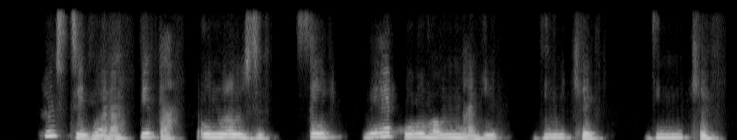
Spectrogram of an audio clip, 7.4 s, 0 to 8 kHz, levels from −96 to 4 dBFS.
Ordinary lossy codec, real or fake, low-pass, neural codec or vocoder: none; fake; 7.2 kHz; codec, 16 kHz, 1 kbps, FreqCodec, smaller model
